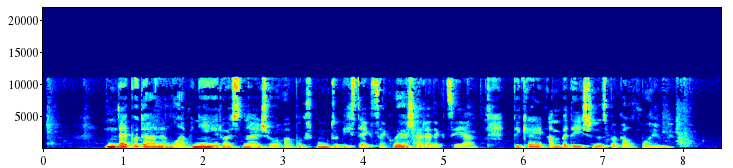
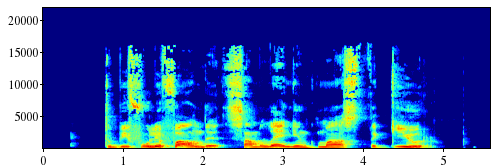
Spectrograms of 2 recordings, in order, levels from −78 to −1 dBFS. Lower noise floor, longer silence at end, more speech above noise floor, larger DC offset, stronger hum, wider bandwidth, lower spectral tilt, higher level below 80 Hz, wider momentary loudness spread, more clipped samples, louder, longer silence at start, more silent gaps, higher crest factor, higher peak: about the same, -55 dBFS vs -56 dBFS; second, 0.4 s vs 0.75 s; second, 35 dB vs 41 dB; neither; neither; second, 11.5 kHz vs 16.5 kHz; about the same, -3.5 dB/octave vs -4.5 dB/octave; first, -52 dBFS vs -60 dBFS; first, 17 LU vs 10 LU; neither; second, -20 LUFS vs -16 LUFS; second, 0.05 s vs 0.8 s; neither; about the same, 18 dB vs 16 dB; about the same, -4 dBFS vs -2 dBFS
